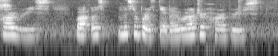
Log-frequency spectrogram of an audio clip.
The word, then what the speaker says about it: Hargreaves: Man by Roger, how do you pronounce that word? Hargreaves. Hargreaves.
